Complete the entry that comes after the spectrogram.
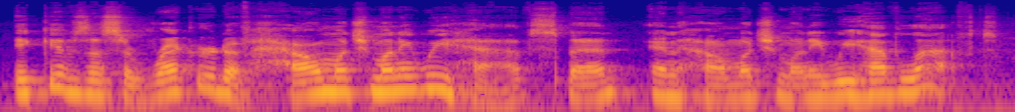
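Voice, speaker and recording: A man voicing a calm, sensible mother bear from a storybook, reasoning in a measured way. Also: sits high, slightly rough. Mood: pondering.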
